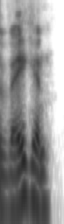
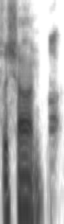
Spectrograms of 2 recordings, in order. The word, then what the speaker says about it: Vachon: thought it was Luna Vacon. No, it's Vachon.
